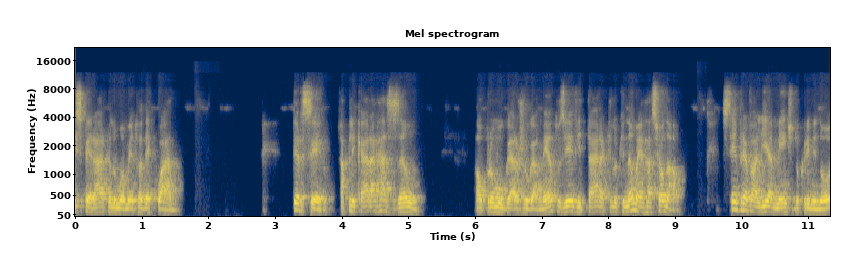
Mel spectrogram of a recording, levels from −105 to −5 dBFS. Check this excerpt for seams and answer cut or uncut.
uncut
